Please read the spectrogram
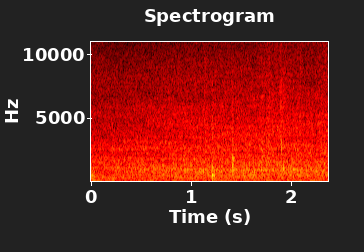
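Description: Steady whirring hum of a kitchen fan running, with a couple of light knocks about a second in.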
